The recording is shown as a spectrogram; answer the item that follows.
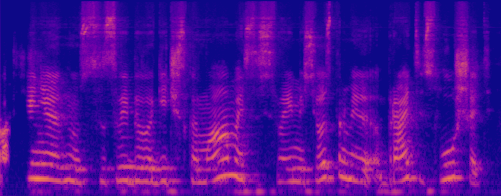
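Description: A somewhat breathy woman with a fairly high pitch, at a fairly slow pace. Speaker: yoga teacher and podcast host. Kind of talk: casual chat.

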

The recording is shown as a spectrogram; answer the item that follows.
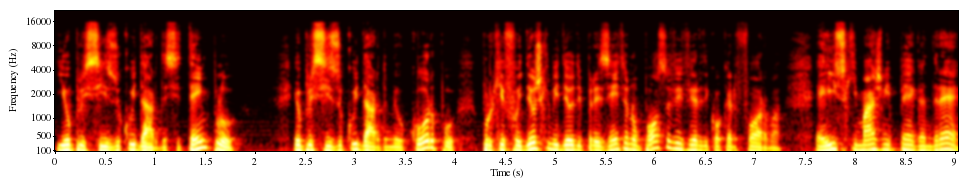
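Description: Somewhat breathy and dark, mellow in tone, a man's voice moves at a moderate pace with lively intonation. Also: medium pitch for a man. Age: 40s. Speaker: podcast host and preacher. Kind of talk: casual chat.

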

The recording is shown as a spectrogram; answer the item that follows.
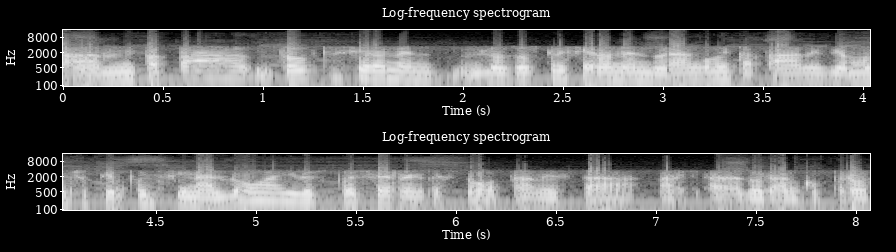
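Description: A woman's fairly low voice moves at a moderate speed, its pitch varying in an ordinary way. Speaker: immigrant rights organization director. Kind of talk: radio interview. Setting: phone call. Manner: halting.

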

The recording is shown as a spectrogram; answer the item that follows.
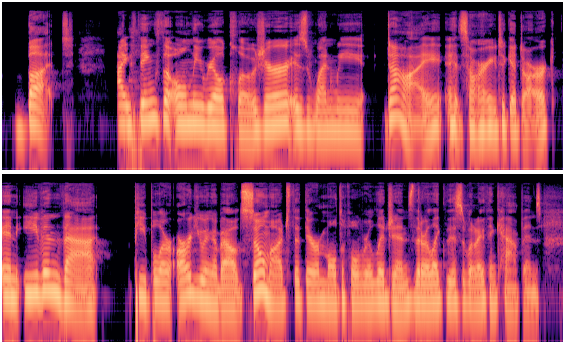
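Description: A woman with an American accent speaks at a moderate pace in a normal speaking voice, medium-pitched with ordinary pitch variation. The recording is very clean and dry, close with no echo and a silent background. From Massachusetts, Marblehead (near Salem). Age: 20s. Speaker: content creator and podcaster. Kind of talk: casual chat.

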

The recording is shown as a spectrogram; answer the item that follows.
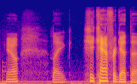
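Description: On a very clean recording with a silent background, a man speaks in an ordinary speaking voice with ordinary pitch variation and a dry, close sound with no echo. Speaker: podcast co-host. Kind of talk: casual podcast chat. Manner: laid-back, joking.

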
